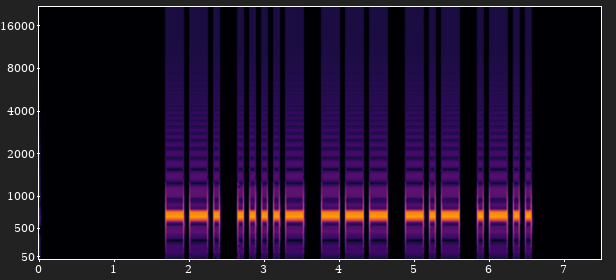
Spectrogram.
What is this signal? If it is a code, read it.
Morse code, heard as a keyed tone, about 16 wpm, 700 Hz. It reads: G4OKL
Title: DXCC-100 Call Signs - 5 Characters - Repeated 3x - 15wpm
